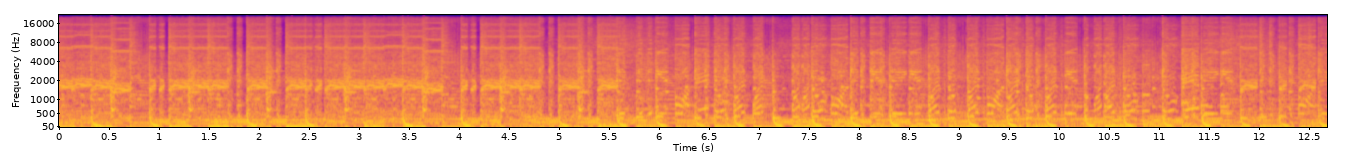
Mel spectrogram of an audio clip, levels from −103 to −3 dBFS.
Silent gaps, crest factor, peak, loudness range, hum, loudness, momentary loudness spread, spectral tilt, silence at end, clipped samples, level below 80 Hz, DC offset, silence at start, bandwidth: none; 12 dB; 0 dBFS; 0 LU; none; -12 LUFS; 2 LU; -3.5 dB/octave; 0 s; under 0.1%; -20 dBFS; under 0.1%; 0 s; over 20 kHz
